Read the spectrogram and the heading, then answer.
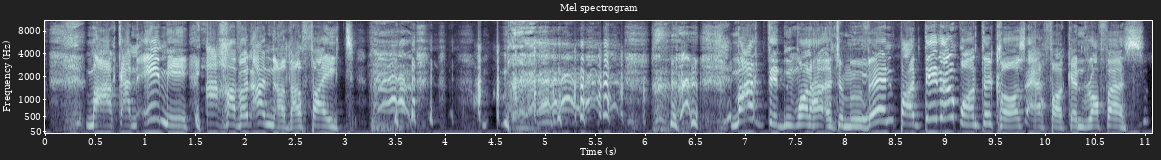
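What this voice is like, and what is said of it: Imitates another person's voice. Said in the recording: “Accent go dodgy. ... When we're doing an Ian Stern impression”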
